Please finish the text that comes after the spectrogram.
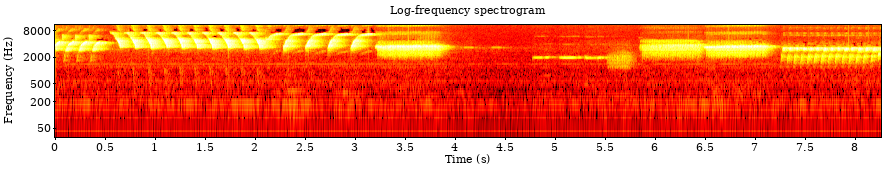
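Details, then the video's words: Competition singing by a domestic canary (Belgian canary, fibra song) at a 15th-edition contest in Pelotas, Rio Grande do Sul: fast repeated chopped notes, then a steady buzzy roll, a pause, a low whistle and more dense trills. "Canário Doméstico"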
